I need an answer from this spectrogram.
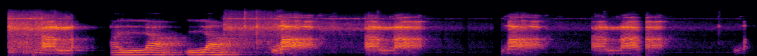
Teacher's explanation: Aquí la punta de la lengua se pega hacia la zona de los alvéolos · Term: la lateral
